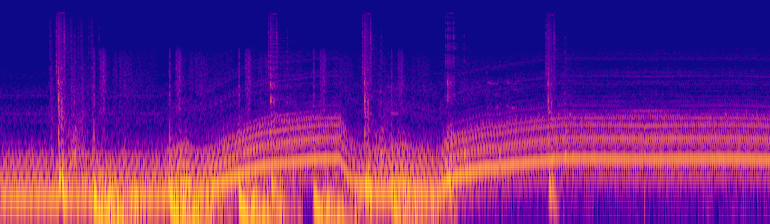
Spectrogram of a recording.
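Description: A truck engine hums and revs up and down.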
